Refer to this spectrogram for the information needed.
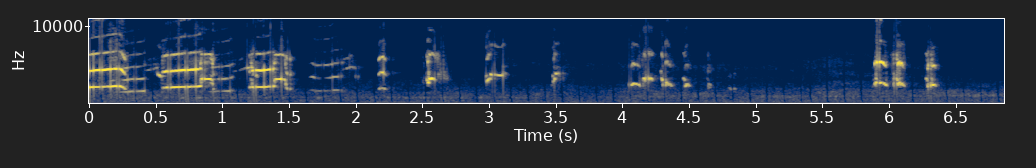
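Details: Adult eagles calling at a Southwest Florida nest tree on a nest camera, 12 March 2024, while an immature intruder circles. Loud high squealing chatter opens, then breaks into scattered short piping notes and small clusters that grow fainter.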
